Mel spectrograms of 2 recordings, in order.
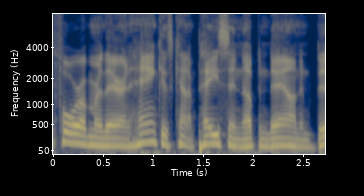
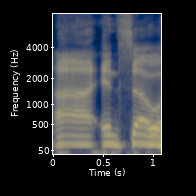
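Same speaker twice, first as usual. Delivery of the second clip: ordinary talk, nothing marked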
